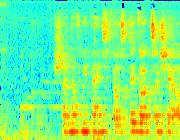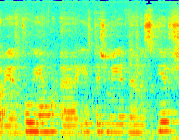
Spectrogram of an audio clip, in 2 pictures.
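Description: A middle-aged woman speaks calmly into a microphone in a large hall.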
